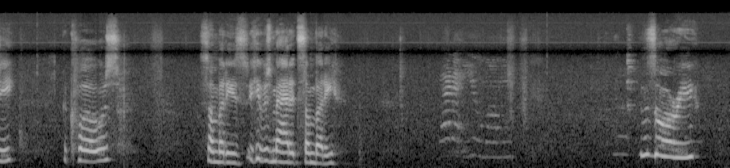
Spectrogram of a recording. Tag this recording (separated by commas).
Speech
